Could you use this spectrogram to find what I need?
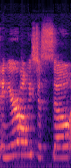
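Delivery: ordinary talk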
